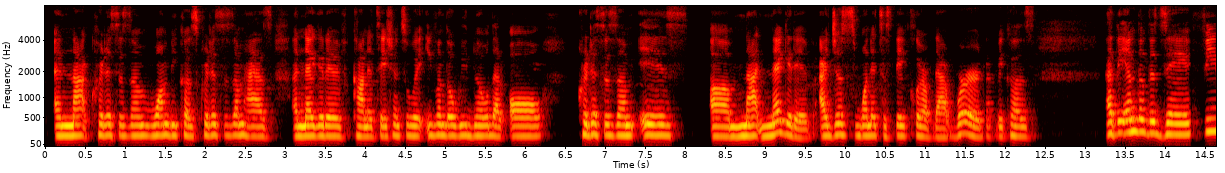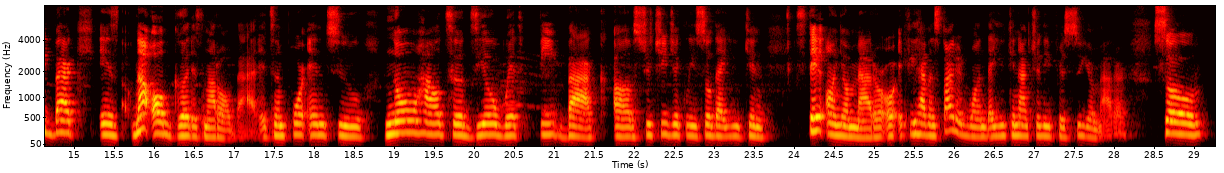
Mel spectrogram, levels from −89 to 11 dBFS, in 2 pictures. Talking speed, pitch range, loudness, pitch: 165 wpm, 165-185 Hz, -28 LUFS, 175 Hz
